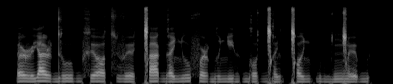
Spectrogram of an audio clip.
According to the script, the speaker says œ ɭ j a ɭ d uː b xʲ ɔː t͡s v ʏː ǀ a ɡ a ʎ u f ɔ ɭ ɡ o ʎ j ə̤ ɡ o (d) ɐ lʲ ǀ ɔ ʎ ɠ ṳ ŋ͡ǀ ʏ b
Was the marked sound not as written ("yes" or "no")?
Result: yes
